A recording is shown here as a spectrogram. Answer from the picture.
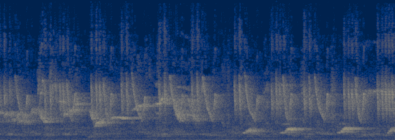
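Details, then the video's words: Mountain prinia (ciblek gunung) 'ngiwit wit' song, used as a lure: bursts of rapid, high arched chirps, with a descending series of lower slurred notes near the end. "NGIWIT WIT SUARA CIBLEK GUNUNG SIAP JADIKAN PANCINGAN MU"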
